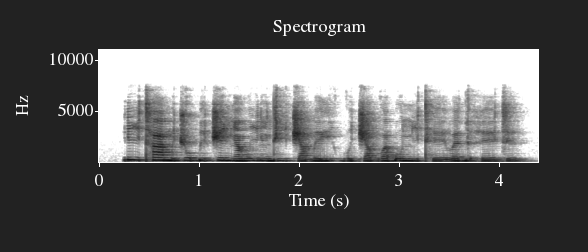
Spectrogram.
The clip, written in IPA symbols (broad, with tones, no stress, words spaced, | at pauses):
ɾiː˦˨tʰaː˦mɪ˨t͡ʃo˦ ɓɪ˦ t͡ʃe˦ɲã˨wi˦˨ ɾĩ˦diː˦t͡ʃa˨me˦ ji˦ ɡʷi˨ t͡ʃa˨ɡʷa˦ɓo˦ ɲi˨tʰeː˨βɛ˦ ɡɪ˨˦heː˦˨ t͡sɪ˦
